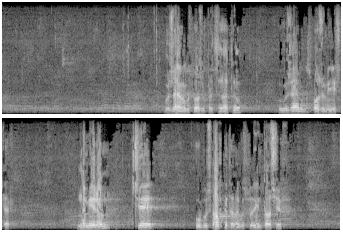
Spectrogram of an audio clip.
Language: Bulgarian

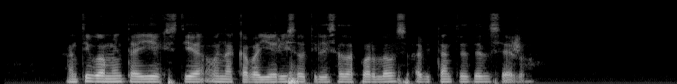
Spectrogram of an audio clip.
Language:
Spanish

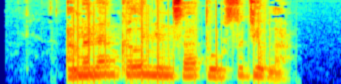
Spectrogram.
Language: Kom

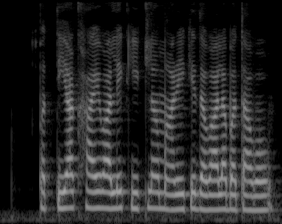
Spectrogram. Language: Chhattisgarhi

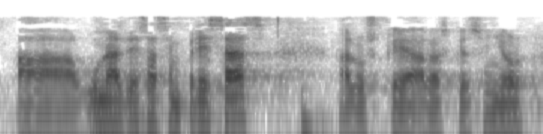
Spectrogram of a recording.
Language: Spanish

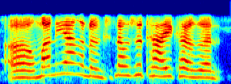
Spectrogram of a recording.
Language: Bodo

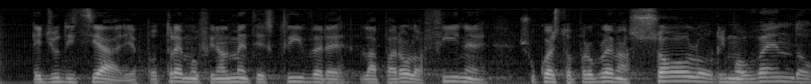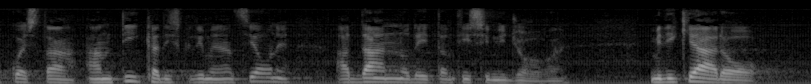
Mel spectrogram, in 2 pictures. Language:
Italian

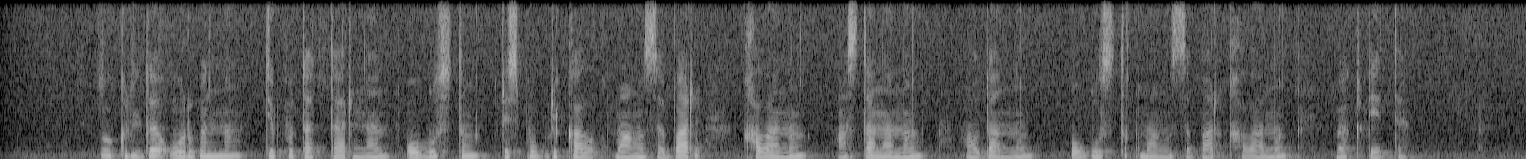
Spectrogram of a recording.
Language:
Kazakh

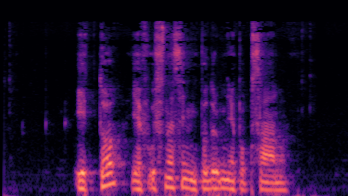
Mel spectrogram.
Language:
Czech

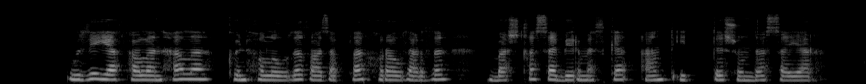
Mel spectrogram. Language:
Bashkir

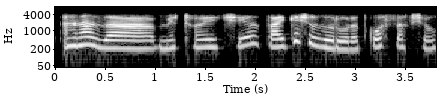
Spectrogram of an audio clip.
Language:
Kashmiri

